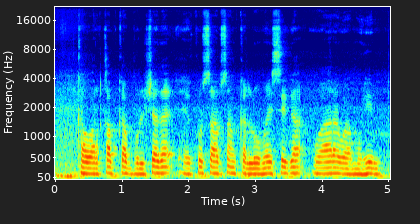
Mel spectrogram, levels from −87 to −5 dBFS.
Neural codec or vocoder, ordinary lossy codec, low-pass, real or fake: none; none; none; real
